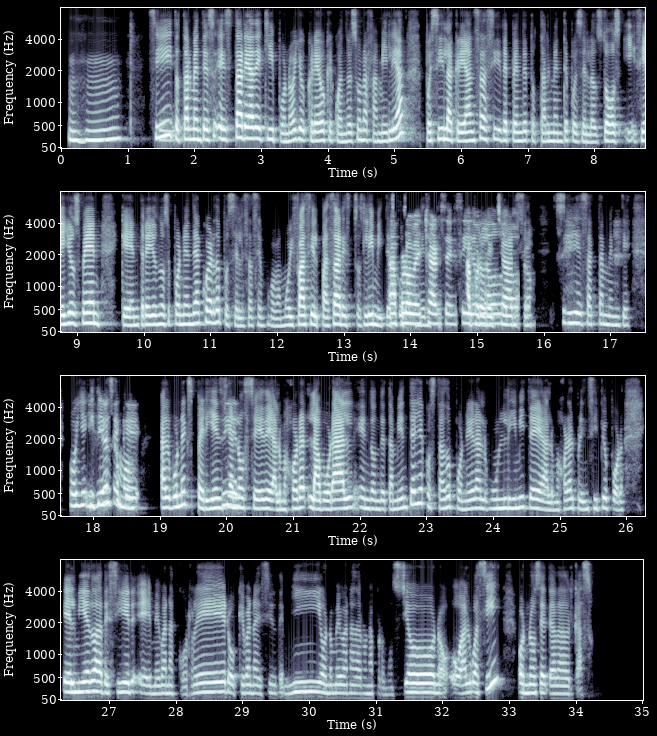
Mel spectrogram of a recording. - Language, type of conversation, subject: Spanish, podcast, ¿Cómo reaccionas cuando alguien cruza tus límites?
- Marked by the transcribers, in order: none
